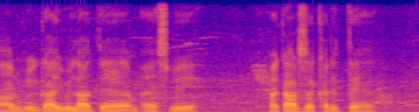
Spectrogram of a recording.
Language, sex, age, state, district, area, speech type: Urdu, male, 45-60, Bihar, Darbhanga, rural, spontaneous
